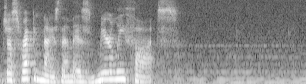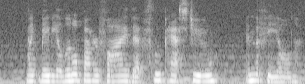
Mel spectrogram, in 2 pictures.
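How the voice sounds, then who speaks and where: A woman leads a guided meditation and prayer in a soft, hushed, soothing voice that trails into a near-whisper. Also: mid-range voice, slow pace, long pauses, faint music behind, low-quality recording.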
